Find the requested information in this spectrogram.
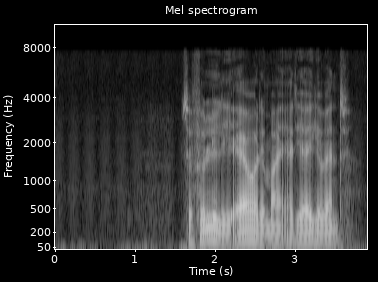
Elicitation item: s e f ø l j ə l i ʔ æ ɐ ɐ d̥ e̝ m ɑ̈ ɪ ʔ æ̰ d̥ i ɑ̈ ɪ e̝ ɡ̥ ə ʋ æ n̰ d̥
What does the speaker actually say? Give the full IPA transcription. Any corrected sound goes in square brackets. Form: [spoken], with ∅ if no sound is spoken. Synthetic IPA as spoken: s e f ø l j ə l i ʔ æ ɐ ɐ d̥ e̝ m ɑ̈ ɪ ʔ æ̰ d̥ [j] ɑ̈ ɪ e̝ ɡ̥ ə ʋ æ n̰ d̥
